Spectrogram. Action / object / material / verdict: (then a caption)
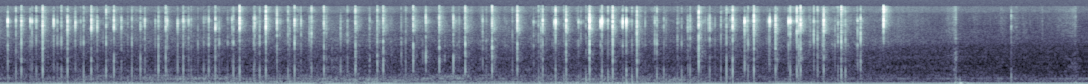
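tap / plastic and metal makeup brush handle / plastic / none. Long natural fingernails tap rapidly along a slim, hollow, pen-sized white plastic makeup brush handle with a metal ferrule and pink bristles, held in both hands. The taps are quick, dry and bright, with almost no ring, over a steady low hum. They thin out near the end, with one louder tap just before a quiet finish.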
